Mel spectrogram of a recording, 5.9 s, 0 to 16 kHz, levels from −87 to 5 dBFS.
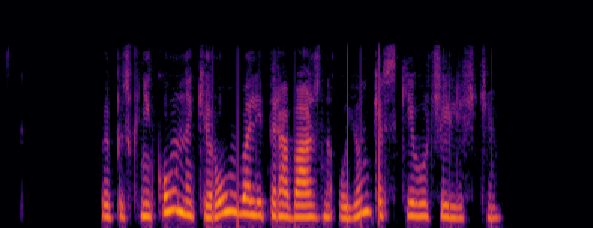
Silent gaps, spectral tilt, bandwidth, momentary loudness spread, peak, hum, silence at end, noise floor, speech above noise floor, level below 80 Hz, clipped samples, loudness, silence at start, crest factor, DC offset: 3.98-4.02 s; -8 dB/octave; 7.6 kHz; 12 LU; -6 dBFS; none; 0.95 s; under -90 dBFS; over 66 dB; -60 dBFS; under 0.1%; -24 LUFS; 1 s; 18 dB; under 0.1%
